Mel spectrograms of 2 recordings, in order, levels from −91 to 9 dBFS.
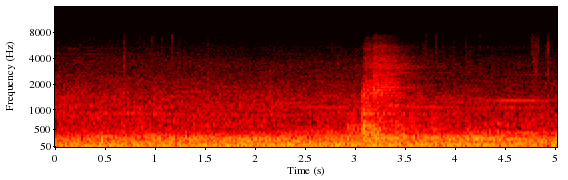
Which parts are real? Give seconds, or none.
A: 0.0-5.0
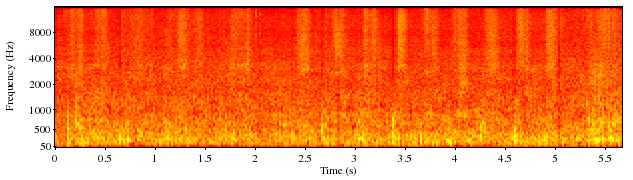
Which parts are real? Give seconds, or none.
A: 0.5-2.0; 4.9-5.7

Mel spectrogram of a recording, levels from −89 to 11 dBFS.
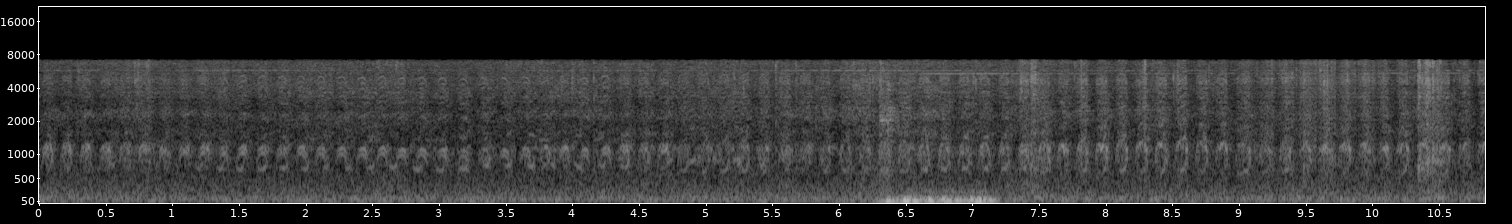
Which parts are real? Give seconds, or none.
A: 0.0-0.8; 1.4-9.0; 10.1-10.8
